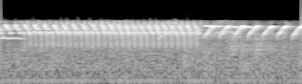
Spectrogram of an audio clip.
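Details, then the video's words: A canary's song: a rapid rattling trill for two seconds, then a slower series of bright upward-sweeping whistled notes. "cantos nuevos de canarios"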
